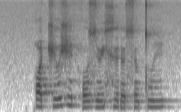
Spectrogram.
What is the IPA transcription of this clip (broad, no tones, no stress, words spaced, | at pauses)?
qʷit͡ʃɯ ʒiho zyxʲoɾø søtʷi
